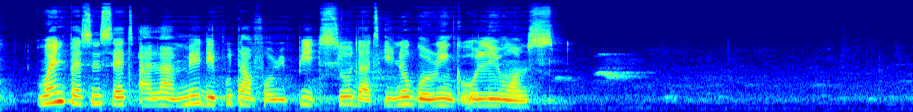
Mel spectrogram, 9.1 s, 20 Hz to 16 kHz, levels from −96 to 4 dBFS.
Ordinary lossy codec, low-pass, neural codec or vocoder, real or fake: none; 14.4 kHz; none; real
